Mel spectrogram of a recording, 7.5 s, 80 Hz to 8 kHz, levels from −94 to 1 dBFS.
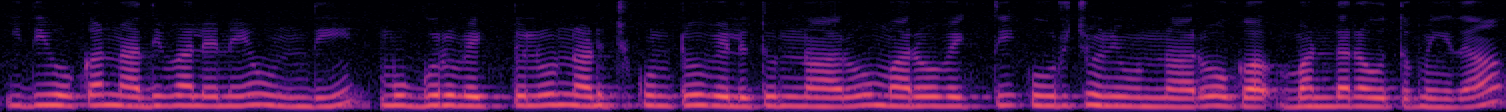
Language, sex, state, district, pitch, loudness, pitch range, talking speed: Telugu, female, Andhra Pradesh, Guntur, 250 Hz, -37 LUFS, 240-265 Hz, 190 wpm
